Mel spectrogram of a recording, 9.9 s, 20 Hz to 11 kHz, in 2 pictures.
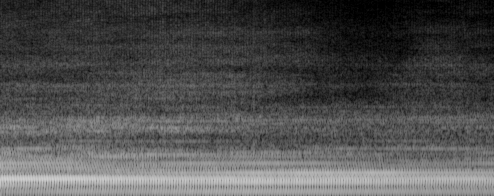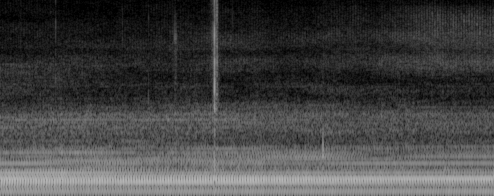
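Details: Yamaha EF2000is 2 kW generator, below zero outdoors, powering a whole house plus garage lighting and running pretty high: steady raised-speed drone with a constant hum, no misses or knocks; normal running under load.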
